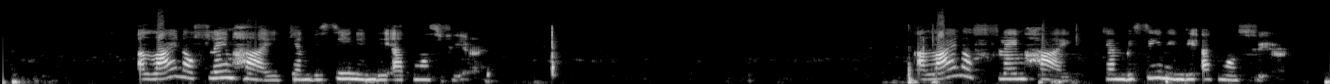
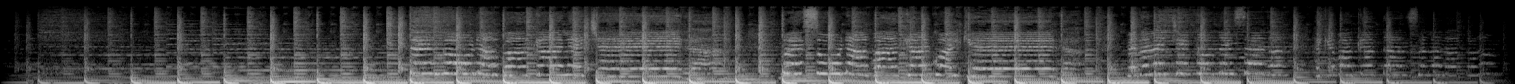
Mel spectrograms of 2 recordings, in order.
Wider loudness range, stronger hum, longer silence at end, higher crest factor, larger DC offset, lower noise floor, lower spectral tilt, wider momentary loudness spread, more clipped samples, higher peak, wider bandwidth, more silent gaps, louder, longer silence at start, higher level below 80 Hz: first, 15 LU vs 6 LU; neither; second, 0 s vs 0.25 s; about the same, 18 dB vs 16 dB; neither; first, -76 dBFS vs -42 dBFS; about the same, -5.5 dB/octave vs -4.5 dB/octave; first, 16 LU vs 13 LU; neither; first, 0 dBFS vs -4 dBFS; second, 10.5 kHz vs 16 kHz; neither; first, -15 LUFS vs -20 LUFS; second, 0.05 s vs 0.25 s; second, -46 dBFS vs -24 dBFS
